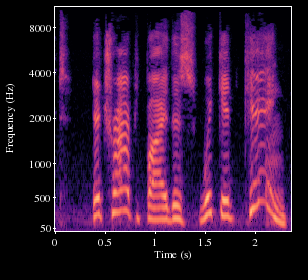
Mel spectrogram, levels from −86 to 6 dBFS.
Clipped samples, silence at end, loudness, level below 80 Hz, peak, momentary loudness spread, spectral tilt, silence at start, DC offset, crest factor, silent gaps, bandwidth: under 0.1%; 0.05 s; -15 LUFS; -62 dBFS; 0 dBFS; 3 LU; -5 dB/octave; 0.05 s; under 0.1%; 16 dB; none; 11 kHz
